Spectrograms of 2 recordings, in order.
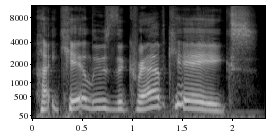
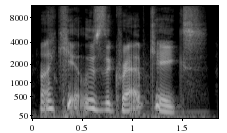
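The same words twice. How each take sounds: First: Full sobbing. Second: Put-on slow, higher childlike voice, starting to sob on "lose"; sobbing child. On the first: Acted. Sobbing little girl pleading over her cooler, wailing in tears. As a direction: let it burst out as a child's desperate wail. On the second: Sobbing little girl pleading over her cooler, starting to cry. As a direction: let the little girl's voice crumple as she begins crying. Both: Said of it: "She just started to sob".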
